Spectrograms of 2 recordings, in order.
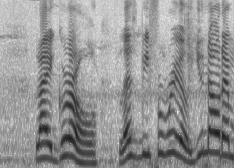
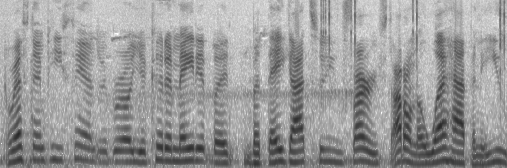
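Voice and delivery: soft, low mock eulogy; mock mourning; 5 semitones lower, 5 dB quieter than usual. Paying mock respects to dead Sandra, hushed. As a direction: lower the voice like at a funeral.

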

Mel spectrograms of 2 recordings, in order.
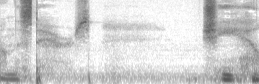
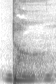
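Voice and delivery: a single ringing "dong"; imitated clock chime; 4 semitones lower than usual. A narrator's reading. Clock striking midnight at the ball, imitated chime. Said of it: "rung the clock".

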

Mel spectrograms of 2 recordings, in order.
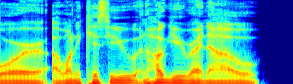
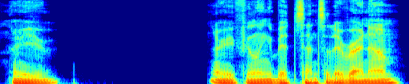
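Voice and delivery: ordinary talk

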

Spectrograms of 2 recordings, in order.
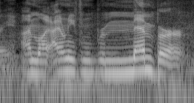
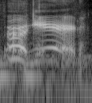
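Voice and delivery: mock grunt; 14 semitones higher, 10 dB louder than usual. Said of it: "it's like".

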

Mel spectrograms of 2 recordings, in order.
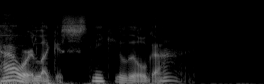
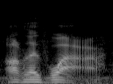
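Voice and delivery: mock French goodbye; 5 semitones lower, slower than usual. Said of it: "that's French for a".

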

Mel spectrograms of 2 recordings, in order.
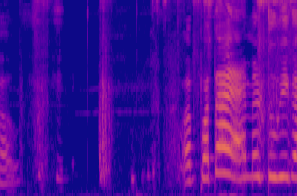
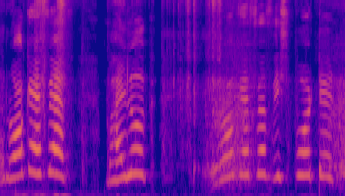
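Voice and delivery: excited callout; 6 semitones higher, 5 dB louder than usual. Real, not acted. Calls out spotting a known player.

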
